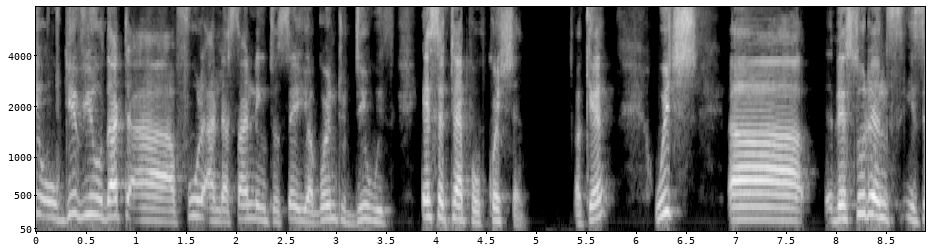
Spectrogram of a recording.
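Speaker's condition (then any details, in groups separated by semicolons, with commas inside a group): No condition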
